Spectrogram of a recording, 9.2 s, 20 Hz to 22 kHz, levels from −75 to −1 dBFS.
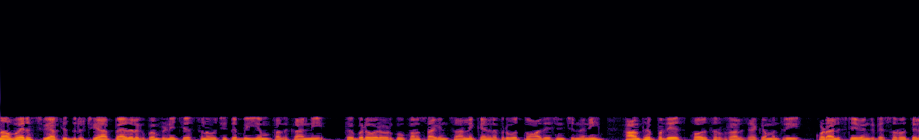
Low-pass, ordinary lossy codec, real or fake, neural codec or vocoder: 3.6 kHz; none; real; none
